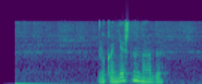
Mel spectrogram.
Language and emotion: Russian, neutral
